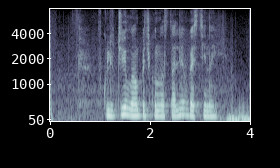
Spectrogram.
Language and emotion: Russian, neutral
